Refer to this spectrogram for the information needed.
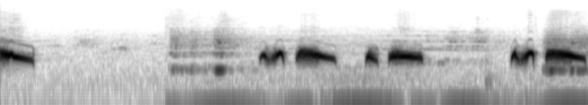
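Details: Spotted doves, males and females, calling in the local 'thổ pha gù thúc' manner to excite decoy birds. Soft mellow coos repeat: brief two-note pulses each followed by a longer falling note, over a faint low hum and light background murmur.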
